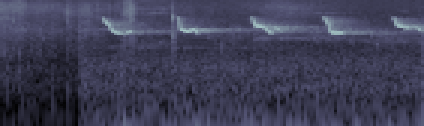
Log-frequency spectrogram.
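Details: Common chiffchaff singing its repeated chiff-chaff, five sharp, high notes at a steady pace, about three per second, in spring woodland near Neuchâtel, Switzerland, over quiet outdoor background noise.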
